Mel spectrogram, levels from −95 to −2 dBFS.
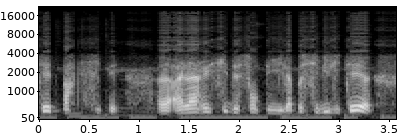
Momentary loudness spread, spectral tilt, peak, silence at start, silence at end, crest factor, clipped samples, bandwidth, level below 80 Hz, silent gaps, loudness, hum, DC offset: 15 LU; -4 dB/octave; -4 dBFS; 0 s; 0 s; 18 dB; under 0.1%; 19 kHz; -56 dBFS; none; -23 LUFS; none; under 0.1%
